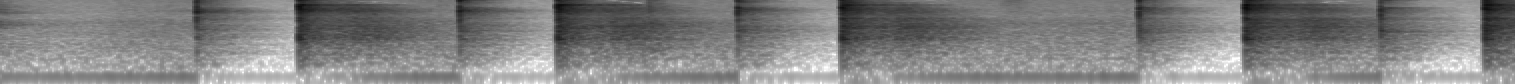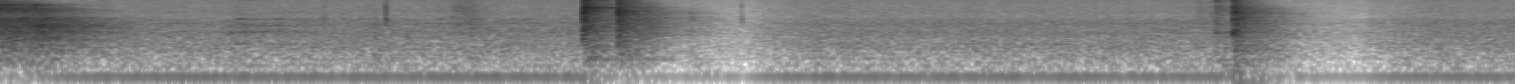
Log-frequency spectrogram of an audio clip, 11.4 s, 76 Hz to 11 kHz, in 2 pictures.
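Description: A hammer striking metal parts of a Subaru 4AT automatic transmission: five sharp blows about a second apart, each ringing briefly, then a few lighter taps. A steady low hum runs underneath.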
